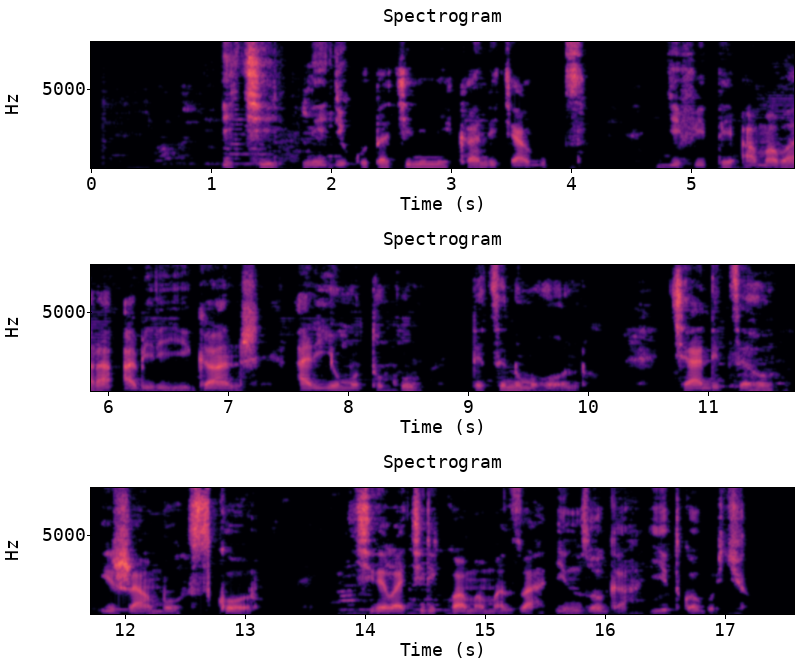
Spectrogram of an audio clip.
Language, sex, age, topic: Kinyarwanda, male, 18-24, finance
